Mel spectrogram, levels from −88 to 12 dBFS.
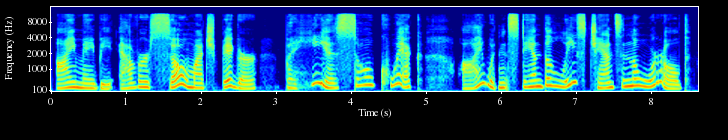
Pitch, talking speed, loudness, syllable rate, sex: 250 Hz, 145 wpm, -18 LUFS, 3.2 syllables/s, female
